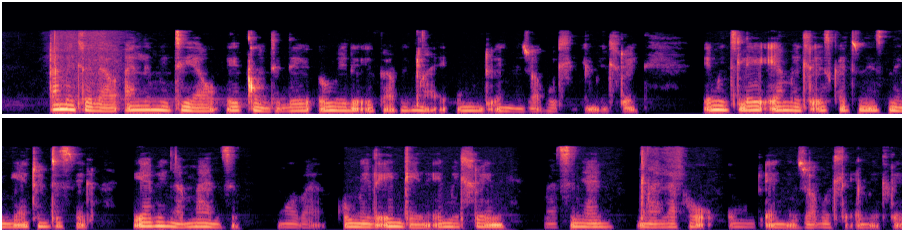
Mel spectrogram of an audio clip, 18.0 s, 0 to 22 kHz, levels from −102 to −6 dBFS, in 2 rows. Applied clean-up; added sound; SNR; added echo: none; none; none; none.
